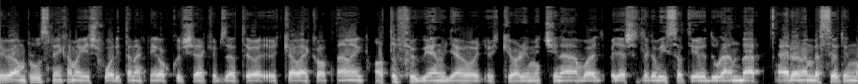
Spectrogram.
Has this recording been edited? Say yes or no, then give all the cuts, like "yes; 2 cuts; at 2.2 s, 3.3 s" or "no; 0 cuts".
no; 0 cuts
